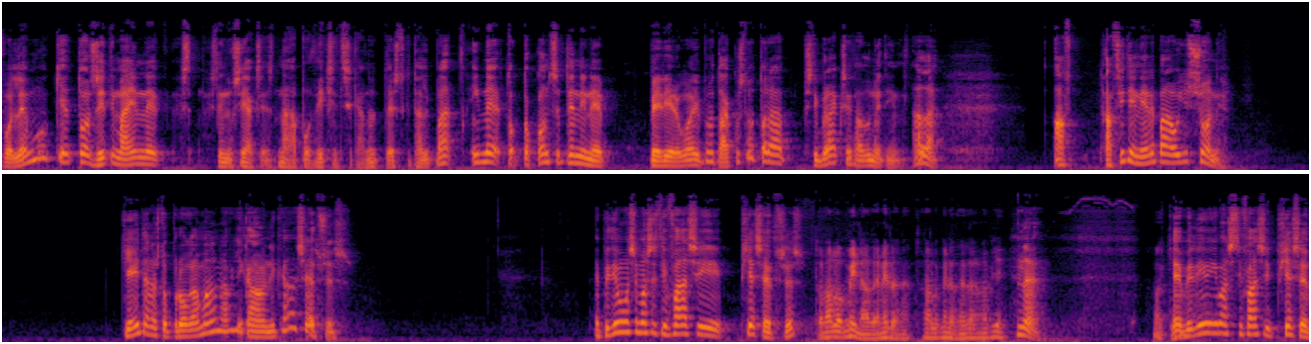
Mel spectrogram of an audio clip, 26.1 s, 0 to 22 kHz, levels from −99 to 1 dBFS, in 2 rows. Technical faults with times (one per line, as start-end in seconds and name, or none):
0.00-26.15 MP2 compression
4.00-4.34 DAB burbling
6.00-6.02 DAB burbling
8.50-8.78 DAB burbling
10.99-11.12 DAB burbling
